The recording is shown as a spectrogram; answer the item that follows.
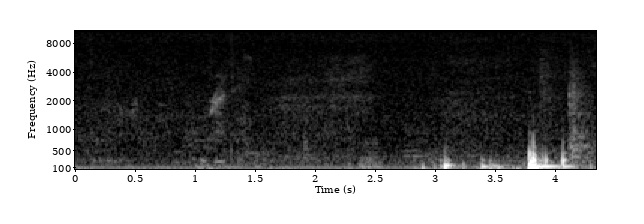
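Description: Low room hum with faint whispering, then a cluster of short, low thumps and bumps in the last second, the loudest just before the end: microphone handling noise as singers adjust the mics on their stands.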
